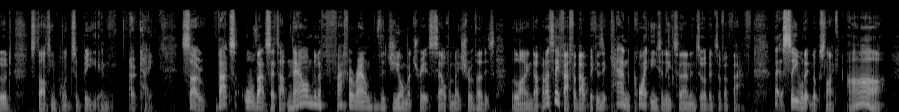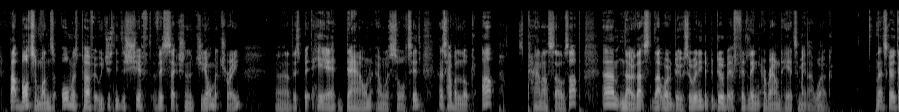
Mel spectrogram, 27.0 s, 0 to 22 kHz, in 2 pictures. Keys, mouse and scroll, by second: 0.5 n, 0.7 t, 4.6-6.0 scroll down 1, 7.6 click, 8.9 KP_1, 9.7 Tab, 10.3-11.1 scroll up 1, 11.2 shift+middle click, 15.9 click, 20.0 shift+middle click, 26.1 shift+middle click.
